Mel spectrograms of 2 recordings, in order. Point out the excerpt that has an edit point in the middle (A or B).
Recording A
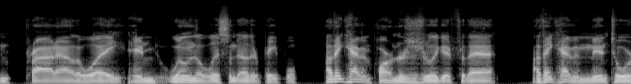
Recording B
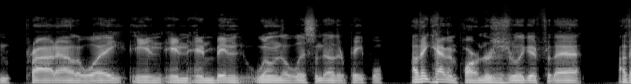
A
